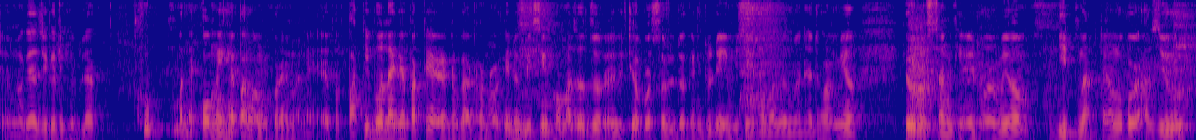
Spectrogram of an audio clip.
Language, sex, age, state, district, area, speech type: Assamese, male, 45-60, Assam, Nagaon, rural, spontaneous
